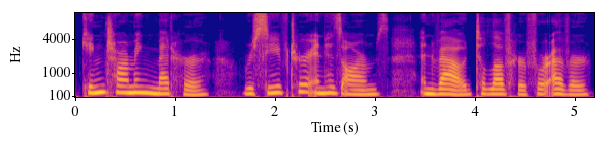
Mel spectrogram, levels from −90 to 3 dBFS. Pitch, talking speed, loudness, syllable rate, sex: 205 Hz, 185 wpm, -15 LUFS, 4.7 syllables/s, female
